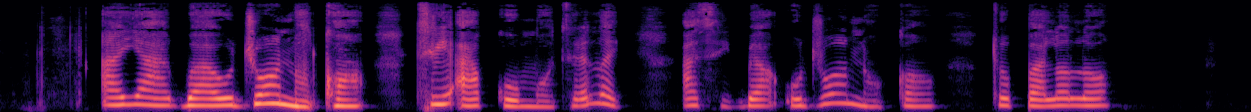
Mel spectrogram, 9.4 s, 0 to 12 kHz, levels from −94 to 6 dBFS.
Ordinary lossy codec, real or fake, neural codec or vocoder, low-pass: none; fake; codec, 24 kHz, 0.9 kbps, WavTokenizer, medium speech release version 1; 10.8 kHz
